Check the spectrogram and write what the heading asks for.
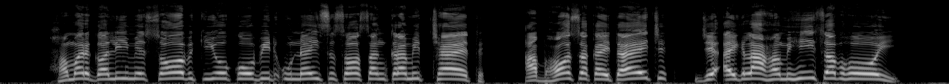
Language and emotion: Maithili, fearful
